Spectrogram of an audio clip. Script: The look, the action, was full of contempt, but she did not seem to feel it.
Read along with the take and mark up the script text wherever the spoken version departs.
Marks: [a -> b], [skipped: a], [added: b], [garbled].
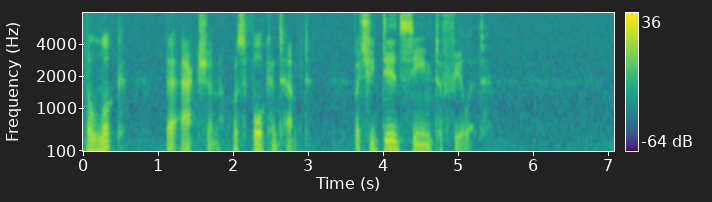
The look, the action, was full [skipped: of] contempt, but she did [skipped: not] seem to feel it.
